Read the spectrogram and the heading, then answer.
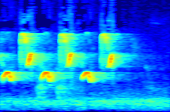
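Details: A male great tit keeps watch and encourages the female incubating eggs, giving bright two-note phrases, a lower note then a higher one, three times in quick succession, with faint background hiss.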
